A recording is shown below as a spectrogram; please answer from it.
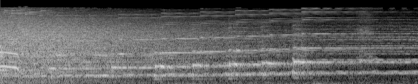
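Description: Magic sparkle sound effect: a bright, glittering chime-like shimmer that fades away over the first couple of seconds, over soft held music tones. It marks a character being magically shrunk.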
